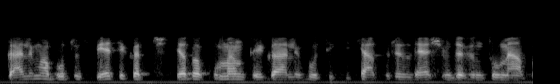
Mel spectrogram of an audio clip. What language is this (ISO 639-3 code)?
lit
